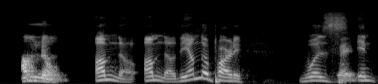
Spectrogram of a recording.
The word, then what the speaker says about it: UMNO: What about because that first the party that the UN, I know you UNMO, is that how you say it? UMNO.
